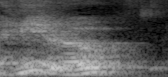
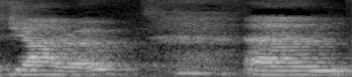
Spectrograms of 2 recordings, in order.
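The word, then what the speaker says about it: giro: A hero is spelled with a G. A lot of people, for the first time, see it written and pronounce it as gyro. It's G-I-R-O.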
